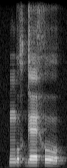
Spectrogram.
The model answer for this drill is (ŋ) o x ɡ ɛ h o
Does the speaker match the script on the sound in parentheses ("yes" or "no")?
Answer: yes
